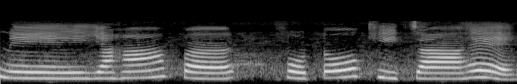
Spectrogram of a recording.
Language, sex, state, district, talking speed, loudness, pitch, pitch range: Hindi, male, Madhya Pradesh, Dhar, 70 wpm, -13 LUFS, 285 Hz, 275-315 Hz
